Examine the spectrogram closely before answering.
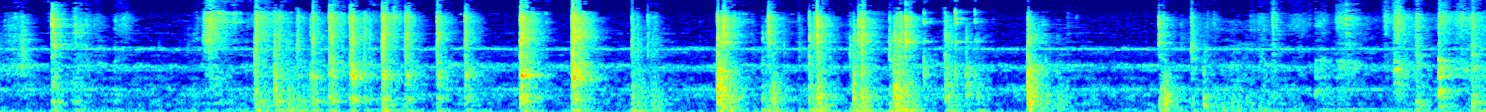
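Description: Glass canning jars clinking and knocking as they are handled on a tray: irregular sharp clicks and taps, some in quick runs.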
